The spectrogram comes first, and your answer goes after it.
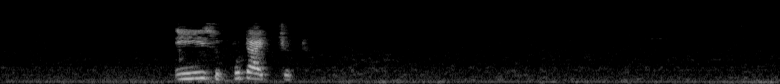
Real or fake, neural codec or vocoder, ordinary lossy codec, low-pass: real; none; MP3, 32 kbps; 7.2 kHz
